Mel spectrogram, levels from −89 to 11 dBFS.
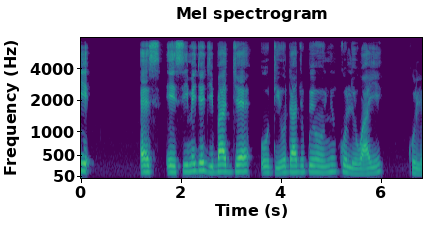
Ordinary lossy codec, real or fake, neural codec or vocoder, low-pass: none; real; none; 7.2 kHz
